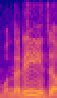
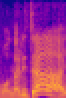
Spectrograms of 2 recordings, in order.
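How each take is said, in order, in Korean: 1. 강세는 세 번째 음절에 있어요. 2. 강세는 네 번째 음절에 있어요. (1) "세 번째야" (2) "네 번째야"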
